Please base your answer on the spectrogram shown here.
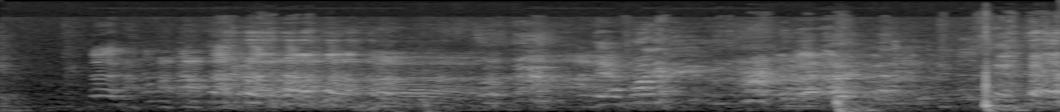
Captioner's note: audience laughing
